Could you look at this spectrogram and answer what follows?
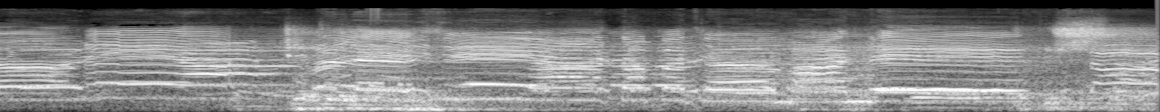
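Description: Crowd of spectators shouting and cheering, many high voices overlapping without a break.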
